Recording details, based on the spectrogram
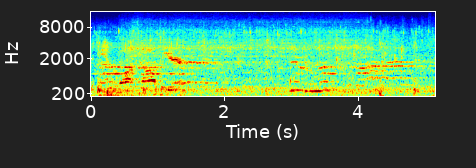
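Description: Water from a kitchen tap runs steadily while something is rinsed off after a jambalaya pot is filled, a continuous splashing hiss with small clatters and faint background noise.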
